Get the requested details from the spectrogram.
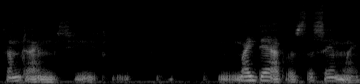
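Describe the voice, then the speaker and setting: This voice moves at a fairly slow pace with vocal fry. Its pitch swings very widely. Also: woman. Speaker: vlogger, stay-at-home parent. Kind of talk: casual vlog monologue. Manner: raises voice when frustrated; calmer, less tense than at start.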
